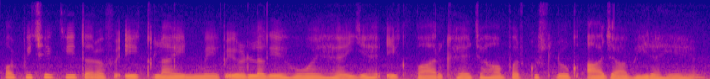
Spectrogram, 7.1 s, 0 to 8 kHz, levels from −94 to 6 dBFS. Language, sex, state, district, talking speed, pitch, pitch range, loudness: Hindi, female, Chhattisgarh, Kabirdham, 195 wpm, 190 Hz, 180-200 Hz, -28 LUFS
